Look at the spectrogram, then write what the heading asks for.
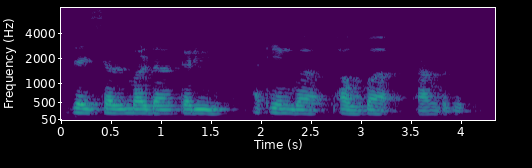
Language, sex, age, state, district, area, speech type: Manipuri, male, 30-45, Manipur, Tengnoupal, urban, read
